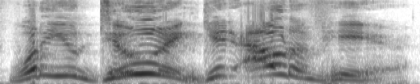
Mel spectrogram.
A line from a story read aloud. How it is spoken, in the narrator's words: he just yells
